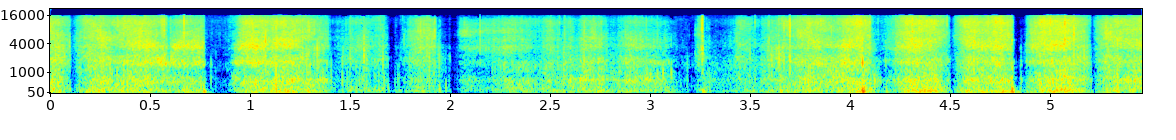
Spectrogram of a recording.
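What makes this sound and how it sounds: Two black ear picks scratch inside the drilled holes of two cork wine-stopper "ears" at the same time. The result is a dense, low, rough scraping and rustling, broken by brief pauses and a few sharper low scrapes.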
